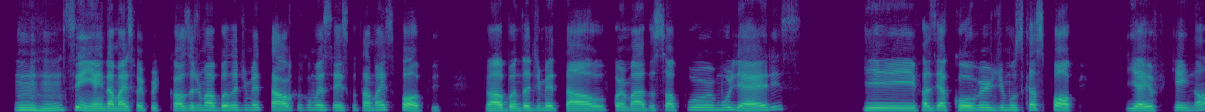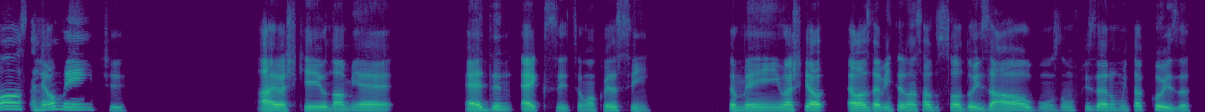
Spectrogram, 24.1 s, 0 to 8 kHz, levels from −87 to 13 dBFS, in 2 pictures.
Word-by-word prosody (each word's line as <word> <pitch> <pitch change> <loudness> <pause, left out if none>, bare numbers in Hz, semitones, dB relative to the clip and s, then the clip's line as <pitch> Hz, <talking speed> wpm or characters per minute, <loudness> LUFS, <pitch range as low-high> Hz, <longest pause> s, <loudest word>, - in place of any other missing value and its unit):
Uhum 165 -2 0
sim, 165 -4 +2
ainda 145 0 +3
mais 145 0 +2
foi 160 -1 -1
por 160 +2 -6
causa 155 +1 +1
de 165 - -4
uma 165 -1 +2
banda 160 +1 +2
de 170 - -14
metal 165 -3 +1
que 175 - -20
eu 170 - -13
comecei 170 -1 -3
a - - +1
escutar 165 0 -4
mais 170 +2 -3
pop. 130 -5 +1 0.4
É - - -5
uma 140 0 +7
banda 145 +2 +2
de 155 - -9
metal 150 -1 +2
formado 150 -1 -1
só 150 0 -2
por 175 +2 -3
mulheres, 170 +4 -1 0.6
que 155 -1 +3
fazia 155 0 +1
cover 165 +1 +3
de 170 +1 -4
músicas 165 +2 -3
pop. 145 -4 +3 0.4
E 145 0 0
aí 140 +1 +6
eu 145 - +1
fiquei 160 +2 -4
nossa, 215 +3 0
realmente. 185 - -3 1.3
Ah, 140 +1 +4
eu 135 - +5
acho 130 0 -3
que 140 -1 0
o - - +2
nome 140 +1 -3
é 140 -1 -1 0.7
Addon 145 +5 +1
Exit, 135 0 -1
é - - -7
uma 125 -1 -7
coisa 135 +1 -2
assim. 135 -4 -11 0.8
Também 135 +1 -2
eu 135 - -2
acho 135 0 -1
que 150 - 0
elas 140 0 +6 0.2
elas 130 0 +4
devem 135 0 0
ter 140 - -3
lançado 135 -1 -2
só 140 +1 -1
dois 140 +2 -1
álbuns, 130 0 -1
não 140 0 -12
fizeram 145 -1 -3
muita 145 +1 -5
coisa, 125 -6 -2
150 Hz, 170 wpm, -25 LUFS, 140-165 Hz, 1.3 s, uma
